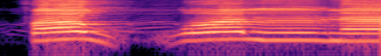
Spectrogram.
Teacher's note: ضاد موٹا پڑھیں گے، ضاد پر تشدید ہے 2 بار، فا زبر ضاد فض، ضاد زبر لام ظل، فض اور ظل، فضلنا۔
